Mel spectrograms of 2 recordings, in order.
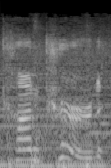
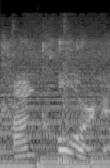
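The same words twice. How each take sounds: First: The last syllable sounds like 'curd'. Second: The last syllable sounds like 'cord'. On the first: This is how locals say it. "you say Concord" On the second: This is how the speaker normally says it. "Concord is how I would generally pronounce it"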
